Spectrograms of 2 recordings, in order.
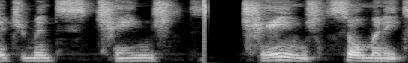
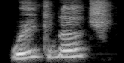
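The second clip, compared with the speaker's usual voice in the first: spoken as a much higher, teasing aside; playful wink nudge. Real, not acted. Hoping for a casting break, said with a cheeky high wink. Joking self-aware aside.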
